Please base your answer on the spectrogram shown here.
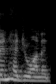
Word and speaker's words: Enheduanna: cool um so there are so essentially what in hedgewanna did and had you yeah i said it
